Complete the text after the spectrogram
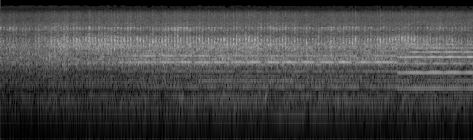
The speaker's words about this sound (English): He unties a faded wooden motorboat and gets in. Pulling a handle, he starts the outboard engine and steers the boat along the saltwater canal.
